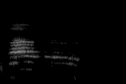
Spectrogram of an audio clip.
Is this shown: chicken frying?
no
